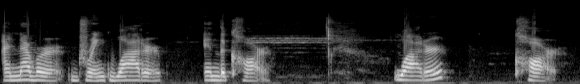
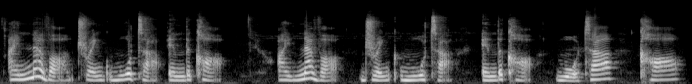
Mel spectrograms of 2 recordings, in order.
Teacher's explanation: आप London style में आर को ड्रॉप कर सकते हैं, वर्ड्स के अंत में आर को ड्रॉप कर सकते हैं लंदन स्टाइल में, और वर्ड्स के एंड में आर को प्रोनाउंस कर सकते हैं अमेरिकन स्टाइल में.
